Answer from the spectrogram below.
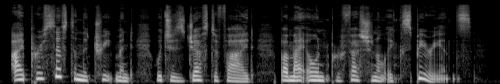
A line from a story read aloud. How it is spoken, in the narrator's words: said Mr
